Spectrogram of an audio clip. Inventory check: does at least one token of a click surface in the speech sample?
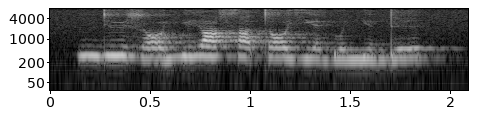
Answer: no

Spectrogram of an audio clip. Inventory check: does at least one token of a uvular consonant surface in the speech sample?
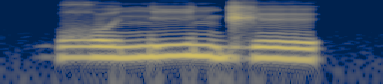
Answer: yes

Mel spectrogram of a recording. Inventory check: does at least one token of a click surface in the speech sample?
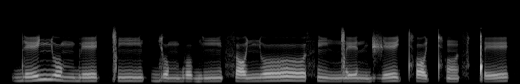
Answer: yes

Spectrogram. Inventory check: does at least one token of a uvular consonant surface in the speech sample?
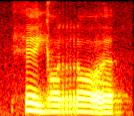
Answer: no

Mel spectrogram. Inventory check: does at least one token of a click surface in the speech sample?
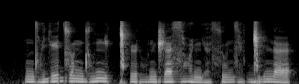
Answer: yes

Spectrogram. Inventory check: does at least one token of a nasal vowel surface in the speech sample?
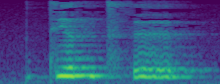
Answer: no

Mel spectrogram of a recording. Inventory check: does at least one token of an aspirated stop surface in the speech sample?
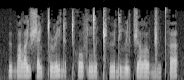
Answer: yes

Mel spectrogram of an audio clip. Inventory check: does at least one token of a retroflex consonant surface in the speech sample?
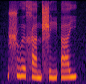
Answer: yes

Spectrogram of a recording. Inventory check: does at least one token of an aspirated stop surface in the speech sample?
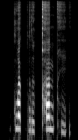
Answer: yes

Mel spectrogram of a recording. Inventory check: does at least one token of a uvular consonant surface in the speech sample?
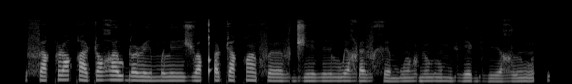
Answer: yes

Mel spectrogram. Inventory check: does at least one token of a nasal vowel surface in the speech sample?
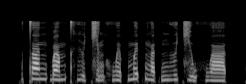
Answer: no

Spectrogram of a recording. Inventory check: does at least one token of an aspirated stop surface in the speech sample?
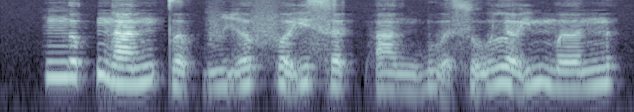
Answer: no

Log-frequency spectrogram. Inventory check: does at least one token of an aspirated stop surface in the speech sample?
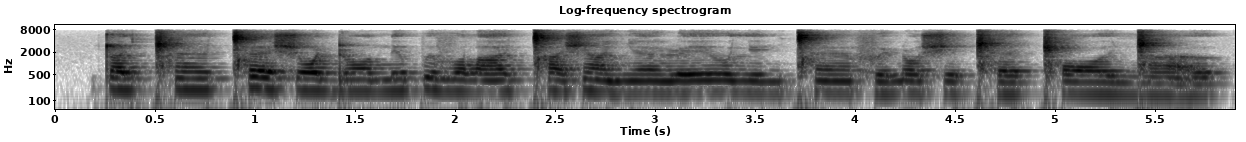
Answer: yes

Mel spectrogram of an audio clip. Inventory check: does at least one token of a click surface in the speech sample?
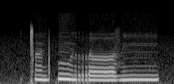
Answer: yes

